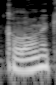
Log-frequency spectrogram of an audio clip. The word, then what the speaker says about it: Kelowna: Kelowna, Canada? – That is correct, and you even said it correctly.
